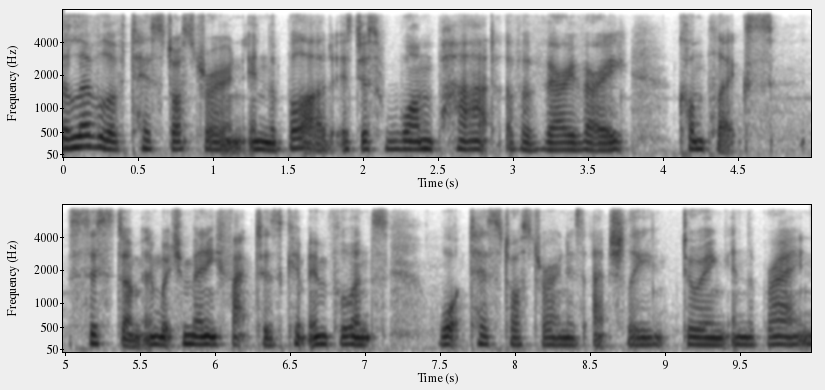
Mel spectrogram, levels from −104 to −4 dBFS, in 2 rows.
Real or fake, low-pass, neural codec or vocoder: real; 7.2 kHz; none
